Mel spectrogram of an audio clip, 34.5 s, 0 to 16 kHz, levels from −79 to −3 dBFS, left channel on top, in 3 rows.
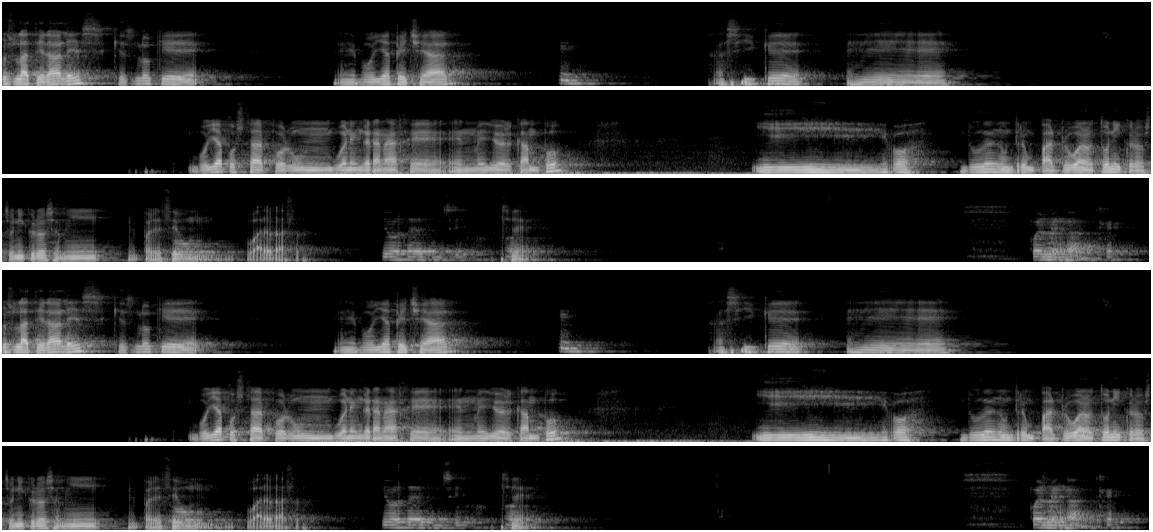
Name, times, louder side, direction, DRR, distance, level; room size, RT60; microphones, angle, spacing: voice 1, 0.0-2.0 3.3-4.6 7.1-8.0 8.4-9.5 13.4-17.1 17.4-17.7 19.0-20.7 21.1-24.0 24.2-25.0 25.4-25.9 28.0-28.2, equal, ahead, 9 dB, 0.7 m, -26 dB
Mechanical fan, 14.5-19.9, equal, 65° left, 4.4 m, -43 dB
voice 2, 24.7-25.0 26.8-28.3 32.6-34.1, right 1 dB, 30° right, 5 dB, 3.5 m, -36 dB
24.5 x 19.0 x 8.1 m, 1.2 s
head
